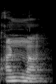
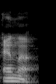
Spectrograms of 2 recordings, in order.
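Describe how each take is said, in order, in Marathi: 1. यात दुहेरी मूर्धन्य n आवाज आहे. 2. यात एकच n आहे आणि पहिला स्वर उघडा आहे. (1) "मराठीत त्याचा उच्चार होतो अण्णा" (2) "तिकडं त्या स्पेलिंगचा उच्चार ॲना"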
